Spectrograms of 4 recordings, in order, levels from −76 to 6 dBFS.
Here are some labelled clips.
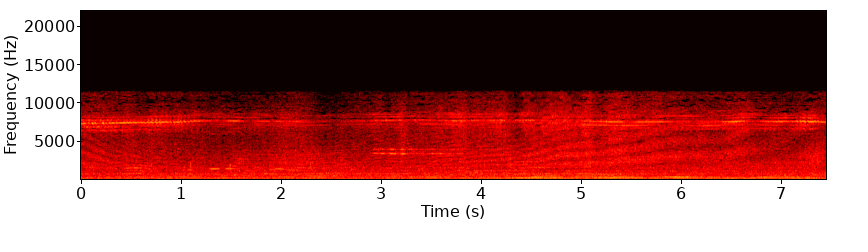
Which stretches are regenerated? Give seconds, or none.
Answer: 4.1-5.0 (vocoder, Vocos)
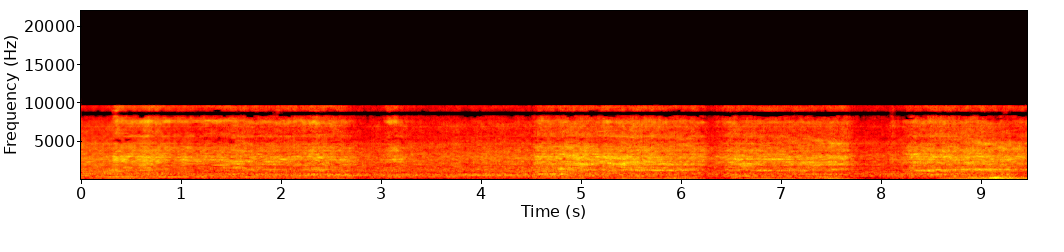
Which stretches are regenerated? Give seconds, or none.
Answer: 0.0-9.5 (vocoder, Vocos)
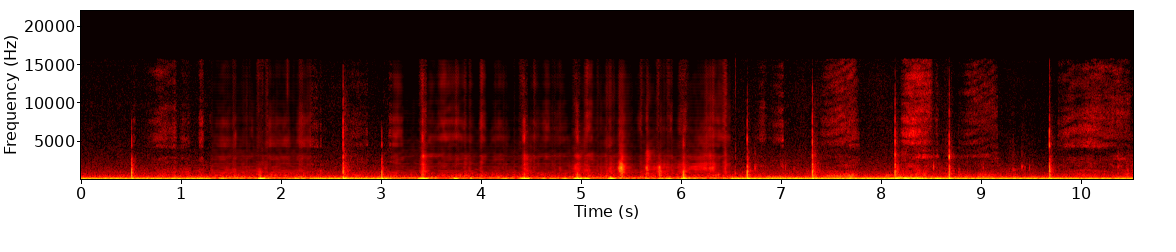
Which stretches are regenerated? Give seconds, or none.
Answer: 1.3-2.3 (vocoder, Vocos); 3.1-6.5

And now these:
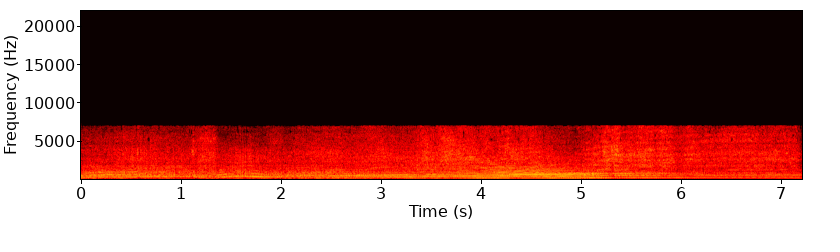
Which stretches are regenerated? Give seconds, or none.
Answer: none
